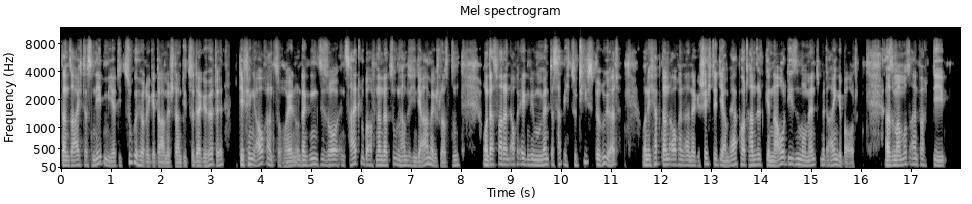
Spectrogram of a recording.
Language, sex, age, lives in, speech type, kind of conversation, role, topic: German, male, 65-69, Germany, conversation, podcast, guest, Was ist dein Lieblingsort, an dem du besonders kreativ bist?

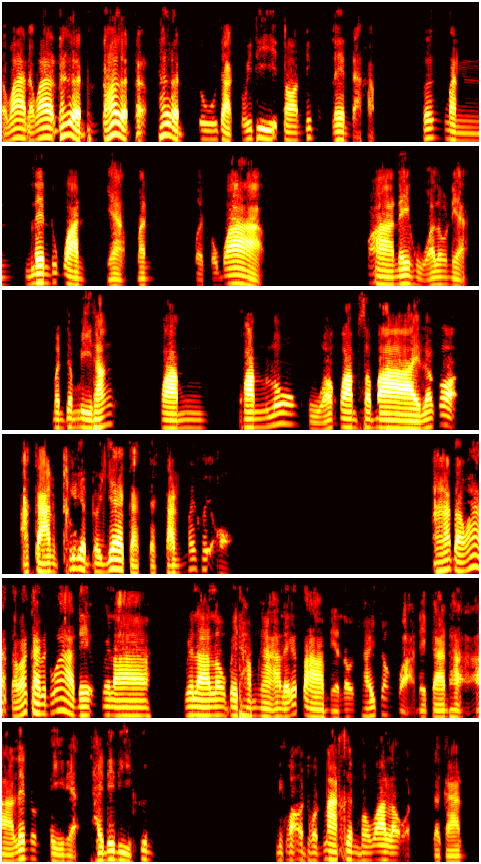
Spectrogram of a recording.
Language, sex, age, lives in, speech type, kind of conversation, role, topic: Thai, male, 40-44, Thailand, conversation, unstructured, none, คุณชอบฟังเพลงหรือเล่นดนตรีมากกว่ากัน?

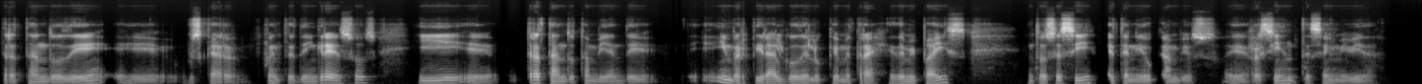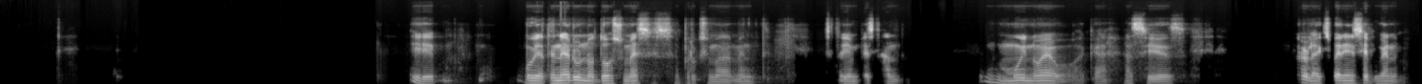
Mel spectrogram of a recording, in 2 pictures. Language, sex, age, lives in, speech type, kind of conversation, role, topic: Spanish, male, 55-59, United States, conversation, unstructured, none, ¿Cómo manejas tu presupuesto mensual?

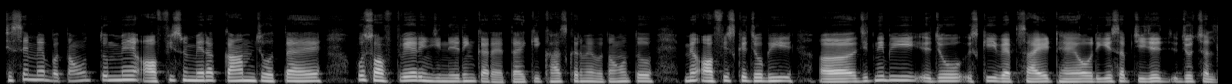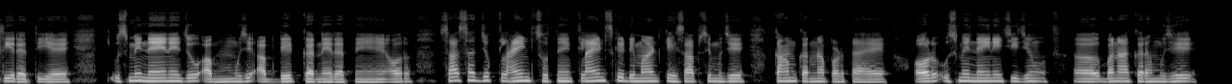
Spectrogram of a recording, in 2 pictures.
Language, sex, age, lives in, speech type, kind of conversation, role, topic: Hindi, male, 18-19, India, conversation, advice, user, मुझे काम और निजी जीवन के बीच सीमाएँ तय करना कहाँ से शुरू करना चाहिए?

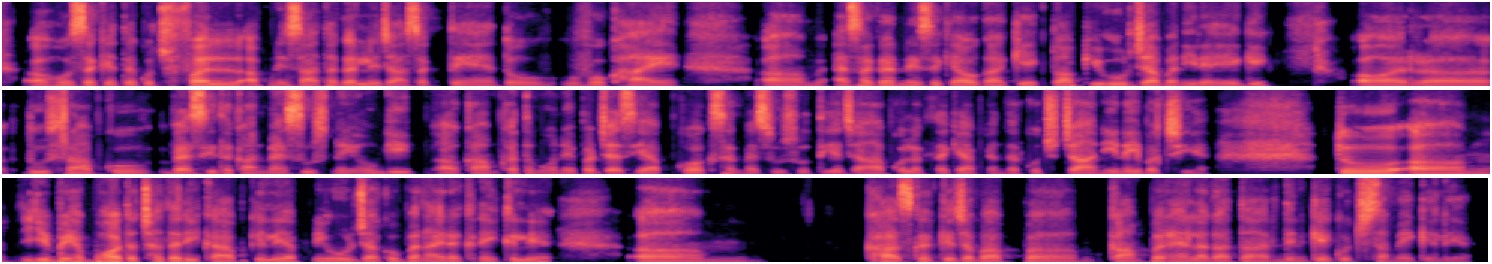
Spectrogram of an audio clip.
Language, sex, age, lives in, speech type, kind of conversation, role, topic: Hindi, male, 30-34, India, conversation, advice, advisor, मुझे प्रेरणा बनाए रखना मुश्किल लगता है, मैं कैसे लगातार काम कर सकूँ?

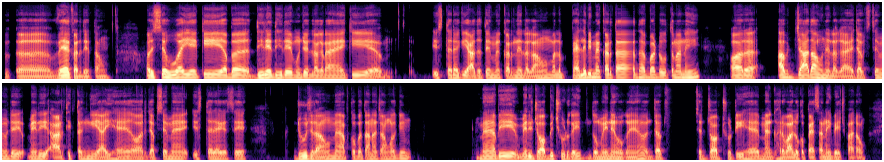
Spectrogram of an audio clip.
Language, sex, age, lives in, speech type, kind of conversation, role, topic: Hindi, male, 30-34, India, conversation, advice, user, जब मुझे लगे कि मैंने कुछ गलत किया है, तो मैं अपराधबोध और शर्म को कैसे संभालूँ?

